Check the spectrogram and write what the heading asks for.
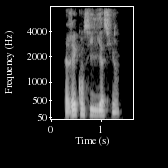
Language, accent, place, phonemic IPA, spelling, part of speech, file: French, France, Lyon, /ʁe.kɔ̃.si.lja.sjɔ̃/, réconciliation, noun, LL-Q150 (fra)-réconciliation.wav
- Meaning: reconciliation, making up (re-establishment of friendly relations; conciliation, rapprochement)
